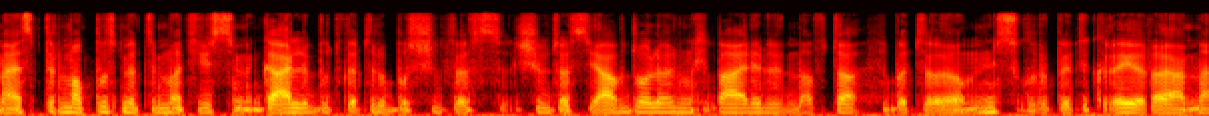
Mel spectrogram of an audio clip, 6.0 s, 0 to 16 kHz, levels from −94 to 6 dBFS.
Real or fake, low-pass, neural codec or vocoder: fake; 9.9 kHz; autoencoder, 22.05 kHz, a latent of 192 numbers a frame, VITS, trained on many speakers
